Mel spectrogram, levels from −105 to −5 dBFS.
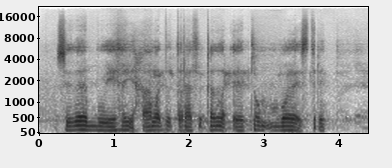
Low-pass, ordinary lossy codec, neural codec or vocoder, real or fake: none; none; codec, 44.1 kHz, 2.6 kbps, DAC; fake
